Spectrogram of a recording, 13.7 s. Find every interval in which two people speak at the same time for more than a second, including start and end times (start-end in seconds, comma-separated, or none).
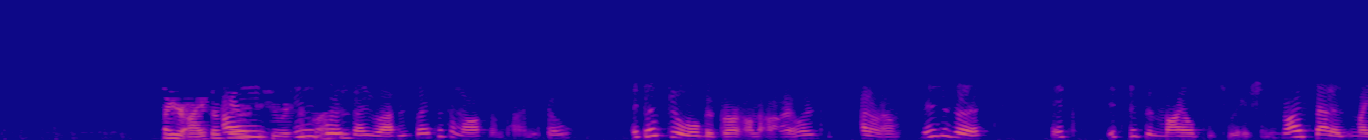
2.2-3.5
